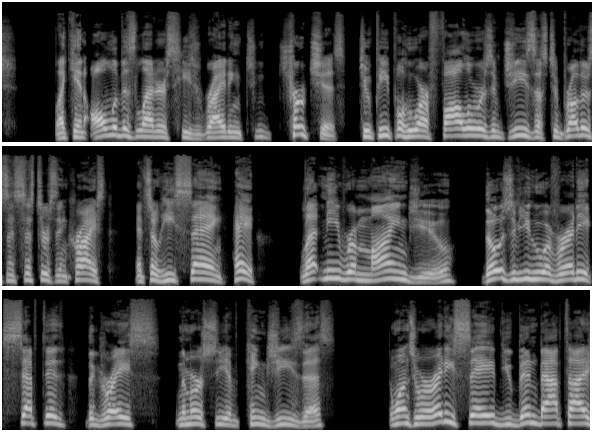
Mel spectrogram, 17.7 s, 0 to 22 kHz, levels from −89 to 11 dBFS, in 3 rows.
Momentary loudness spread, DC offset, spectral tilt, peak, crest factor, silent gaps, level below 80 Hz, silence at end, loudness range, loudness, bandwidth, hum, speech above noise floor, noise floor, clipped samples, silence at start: 7 LU; under 0.1%; -4.5 dB/octave; -2 dBFS; 18 dB; 0.20-0.37 s, 10.63-10.67 s, 13.46-13.50 s; -68 dBFS; 0 s; 2 LU; -19 LUFS; 17 kHz; none; 57 dB; -75 dBFS; under 0.1%; 0 s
